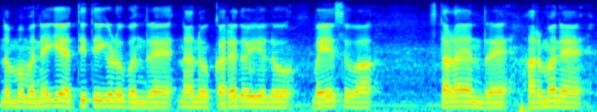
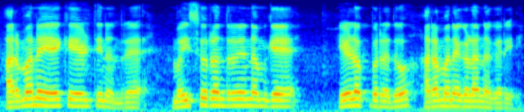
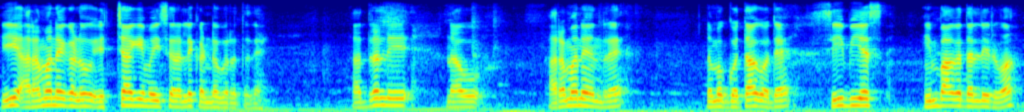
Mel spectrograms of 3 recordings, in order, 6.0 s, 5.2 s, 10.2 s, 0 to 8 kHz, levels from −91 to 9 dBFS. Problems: background sounds at intervals, background conversations at intervals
